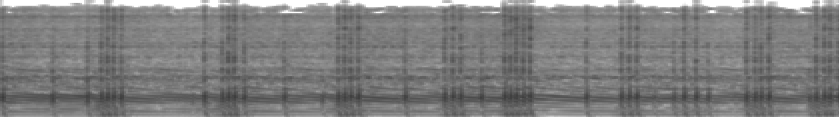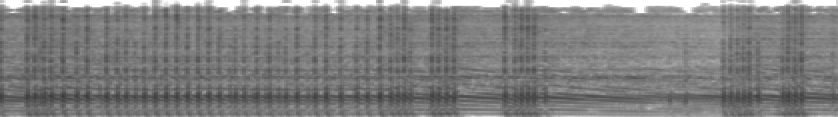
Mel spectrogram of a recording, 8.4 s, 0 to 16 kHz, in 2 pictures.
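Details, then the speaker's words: Mac 125 SP chainsaw with a single-jet carburetor during tuning; the carburetor is said to be softening up and letting fuel flow more properly. Rough, uneven bursts about twice a second with burbling in between. Uneven running while the carburetor is adjusted. "so friends i've already gone through this once like this whole thing i go through right now i've gone through it once already the carburetor is starting to settle soften up and let fuel travel through its passages more properly now"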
